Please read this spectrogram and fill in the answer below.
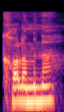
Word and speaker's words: columnar: Columnar?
